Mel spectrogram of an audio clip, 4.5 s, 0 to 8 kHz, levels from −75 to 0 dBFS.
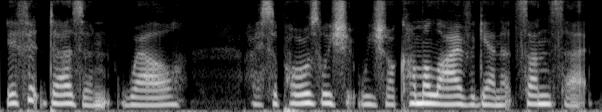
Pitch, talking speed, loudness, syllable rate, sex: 220 Hz, 175 wpm, -17 LUFS, 5.3 syllables/s, female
